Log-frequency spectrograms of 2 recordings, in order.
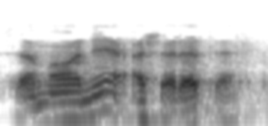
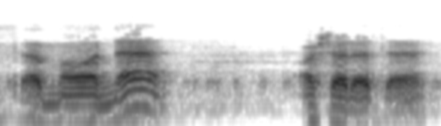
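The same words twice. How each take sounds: First: ثمانیه عشرته as "samane asharata", ya dropped; kasra on the nun. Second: ثمانیه عشرته as "samana asharata", ya dropped; fatha on the nun. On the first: Teacher showing the allowed reading, nun with kasra. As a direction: end ثمانیه on a short "ne" before عشرته. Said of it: "کسرش جایزه". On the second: Teacher showing the irregular reading, nun with fatha. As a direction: end ثمانیه on an open "na" before عشرته. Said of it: "اما نون فتح بدیم". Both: Shown as a demonstration.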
